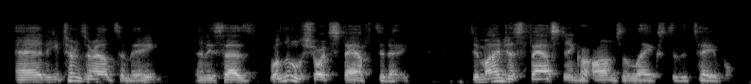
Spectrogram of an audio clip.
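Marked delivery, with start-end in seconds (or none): none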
